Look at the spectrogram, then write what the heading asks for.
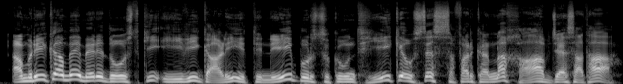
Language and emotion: Urdu, happy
